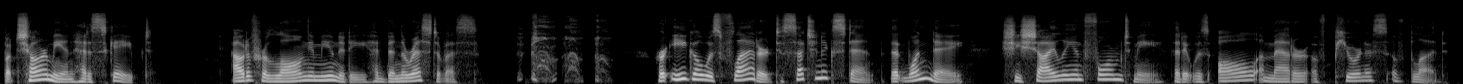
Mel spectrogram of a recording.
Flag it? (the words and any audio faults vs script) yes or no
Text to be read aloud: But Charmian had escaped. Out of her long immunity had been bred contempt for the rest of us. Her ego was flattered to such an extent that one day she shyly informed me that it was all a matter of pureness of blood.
yes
